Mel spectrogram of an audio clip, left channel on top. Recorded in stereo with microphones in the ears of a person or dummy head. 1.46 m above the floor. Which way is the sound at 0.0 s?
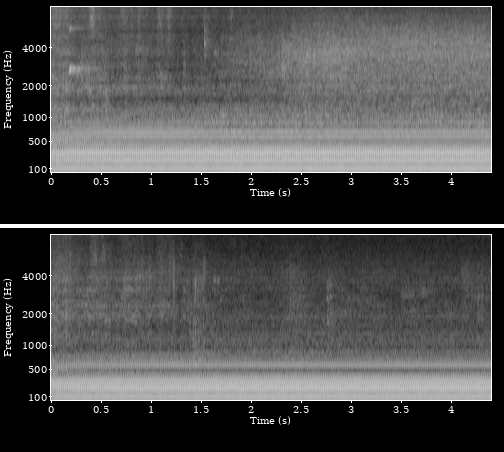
35° left (ahead or behind).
